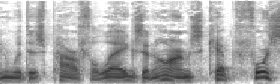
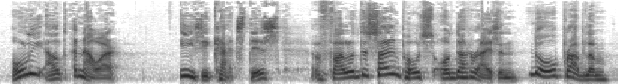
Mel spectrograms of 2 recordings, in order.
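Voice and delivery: higher, lively market trader; merchant voice; 10 semitones higher, 3 dB louder than usual. A narrator's reading. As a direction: hawk it like a desert merchant. Merchant's voice in the story.

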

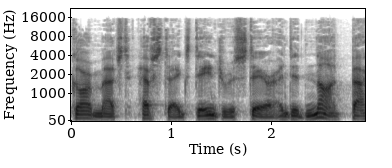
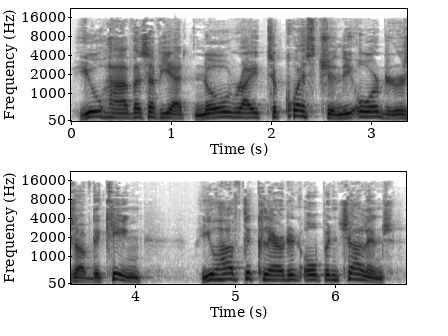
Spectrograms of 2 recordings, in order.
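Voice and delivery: raised, higher, firm ruling; firm elder; 7 semitones higher than usual. Acted. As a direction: lay down the law firmly. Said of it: "Revjak said firmly".

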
